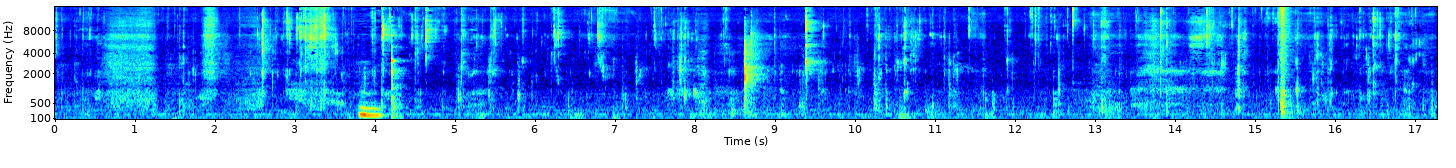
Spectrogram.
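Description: A person chewing and biting into pieces of saucy stewed chicken close to the microphone, with small wet mouth sounds and occasional clicks of chopsticks and a spoon. A short vocal sound comes about four seconds in.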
